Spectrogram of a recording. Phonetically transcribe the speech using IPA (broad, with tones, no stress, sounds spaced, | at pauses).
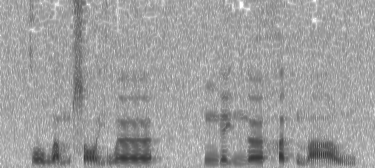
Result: k o˥ w ɐ˨˥ m s ɔː˨ j w œː˥ | ŋ e˥ j n̪ œː˥ h ɐ˥ t̚ m aː˨ w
